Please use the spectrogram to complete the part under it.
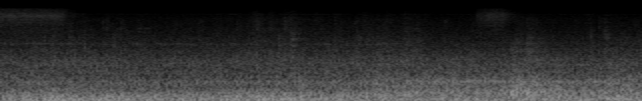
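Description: Train wheels clatter over a bridge.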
